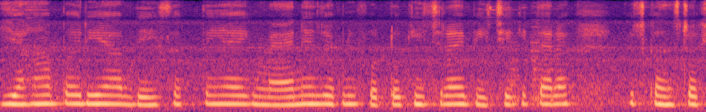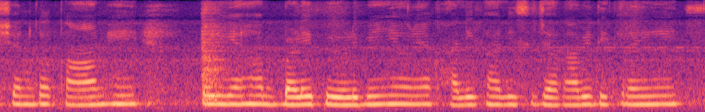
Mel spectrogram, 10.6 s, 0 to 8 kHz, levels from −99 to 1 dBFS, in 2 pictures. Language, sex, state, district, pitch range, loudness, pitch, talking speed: Hindi, female, Uttarakhand, Tehri Garhwal, 210-225 Hz, -16 LUFS, 225 Hz, 225 wpm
